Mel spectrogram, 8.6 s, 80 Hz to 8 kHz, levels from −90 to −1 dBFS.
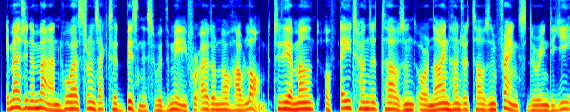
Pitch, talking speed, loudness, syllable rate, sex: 150 Hz, 210 wpm, -17 LUFS, 5.2 syllables/s, male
